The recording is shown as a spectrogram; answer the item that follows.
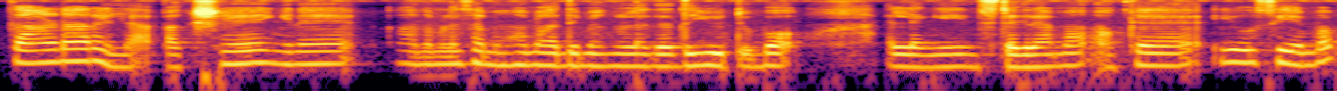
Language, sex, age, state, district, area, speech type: Malayalam, female, 18-30, Kerala, Pathanamthitta, rural, spontaneous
